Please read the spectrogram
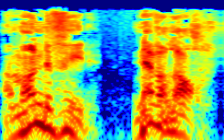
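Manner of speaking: bragging low-voiced sports dad; LaVar Ball impression. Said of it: "[name]'s fake LaVar Ball".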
